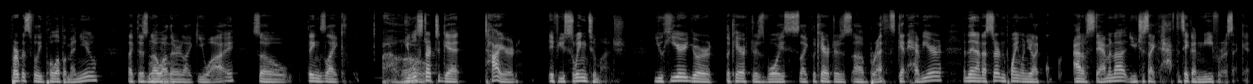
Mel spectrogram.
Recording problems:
wrong speed, natural pitch; too fast; 1.7 times normal speed

